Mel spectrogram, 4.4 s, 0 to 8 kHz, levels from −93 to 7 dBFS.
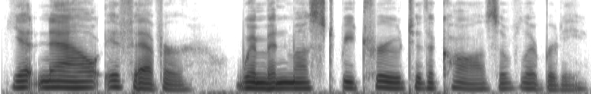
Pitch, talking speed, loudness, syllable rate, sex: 130 Hz, 175 wpm, -19 LUFS, 4.5 syllables/s, female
